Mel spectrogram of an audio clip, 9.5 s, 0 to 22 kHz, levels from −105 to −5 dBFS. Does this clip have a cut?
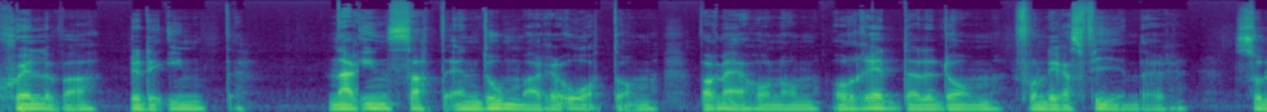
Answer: yes; 4 cuts; at 1.0 s, 2.7 s, 5.4 s, 6.2 s

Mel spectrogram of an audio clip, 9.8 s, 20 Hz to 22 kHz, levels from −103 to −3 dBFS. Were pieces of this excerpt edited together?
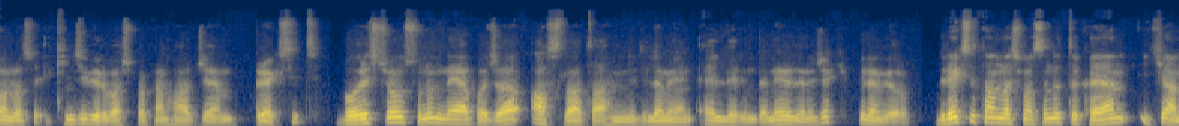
yes; 1 cut; at 7.7 s

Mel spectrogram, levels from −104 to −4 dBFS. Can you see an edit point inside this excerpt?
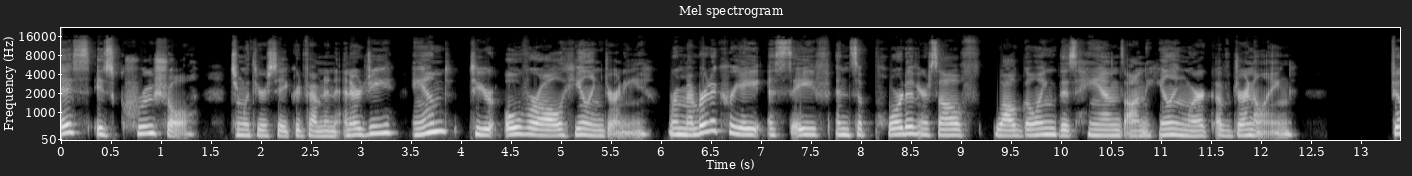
yes; 5 cuts; at 1.7 s, 3.4 s, 6.0 s, 8.5 s, 10.0 s

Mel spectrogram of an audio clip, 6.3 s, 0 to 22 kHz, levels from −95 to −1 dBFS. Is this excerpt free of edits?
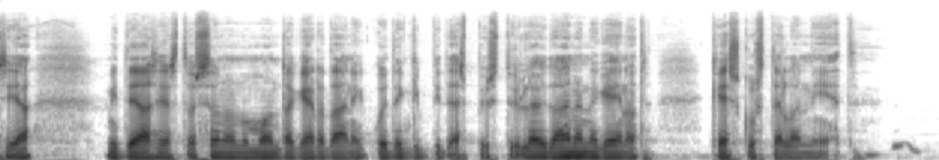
yes; 0 cuts

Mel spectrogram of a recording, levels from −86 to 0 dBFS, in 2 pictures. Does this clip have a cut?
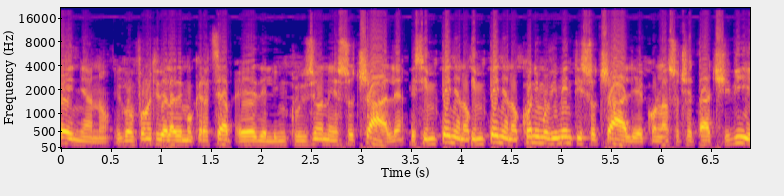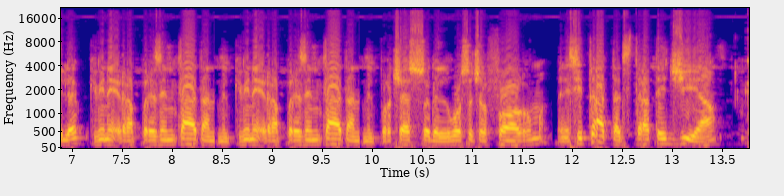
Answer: yes; 4 cuts; at 1.7 s, 4.1 s, 8.6 s, 12.5 s

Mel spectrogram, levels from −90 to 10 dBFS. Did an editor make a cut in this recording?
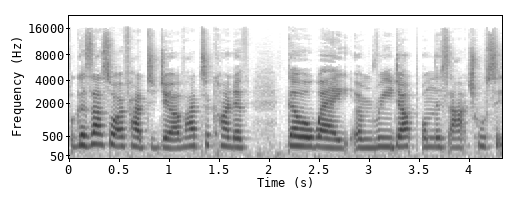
no; 0 cuts

